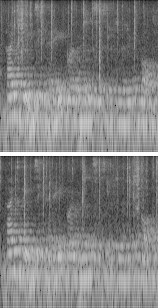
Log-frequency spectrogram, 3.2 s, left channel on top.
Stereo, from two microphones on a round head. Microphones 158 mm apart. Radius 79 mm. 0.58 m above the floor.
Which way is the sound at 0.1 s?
15° right (ahead or behind).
